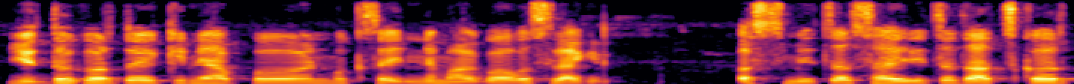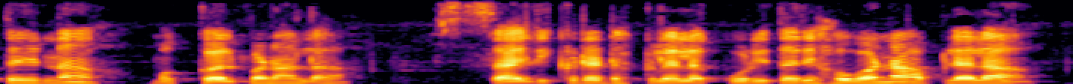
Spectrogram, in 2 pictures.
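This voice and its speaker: A woman's voice: mid-range voice, fast, darkish tone, lightly acted. A woman voicing an older family head who plots and explains, read in her own voice. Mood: scheming. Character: older father figure, plotting, grand.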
